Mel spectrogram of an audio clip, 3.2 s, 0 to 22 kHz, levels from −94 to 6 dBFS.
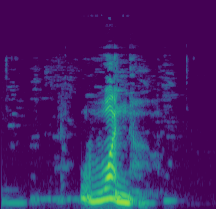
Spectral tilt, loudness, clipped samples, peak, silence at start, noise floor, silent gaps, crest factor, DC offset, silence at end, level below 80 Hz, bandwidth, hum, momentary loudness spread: -7.5 dB/octave; -17 LUFS; under 0.1%; -2 dBFS; 1.2 s; -68 dBFS; none; 18 dB; under 0.1%; 1.05 s; -60 dBFS; 7.8 kHz; none; 16 LU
